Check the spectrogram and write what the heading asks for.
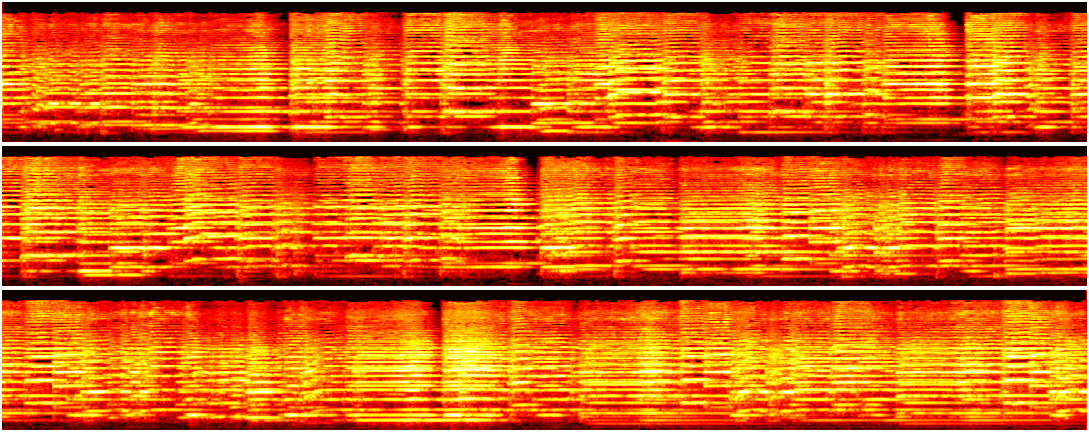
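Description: Two fiddles playing a Swedish folk småpolska together, a short polska with a marked beat, the notes moving quickly and often two pitches sounding at once.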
